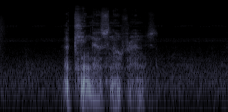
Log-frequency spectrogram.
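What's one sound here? A man speaks in a low, calm voice, close by.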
